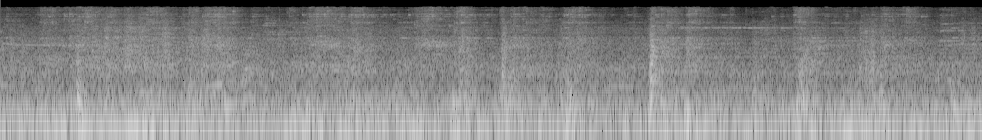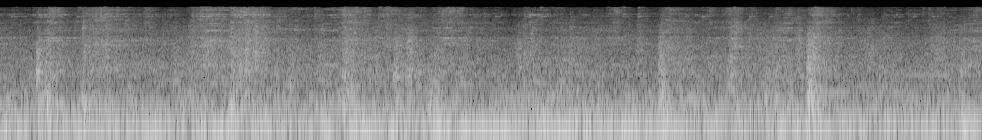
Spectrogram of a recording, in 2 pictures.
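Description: Pakistan Railways passenger coach rolling over jointed track, heard from its open doorway: a steady low rumble with irregular clicks and knocks as the wheels cross rail joints.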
